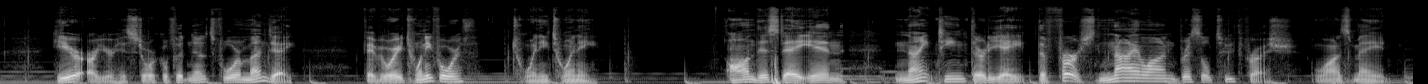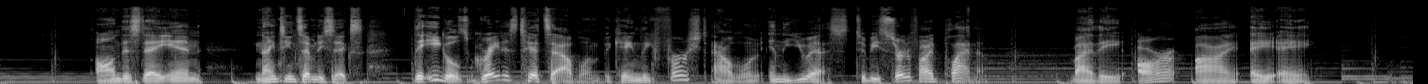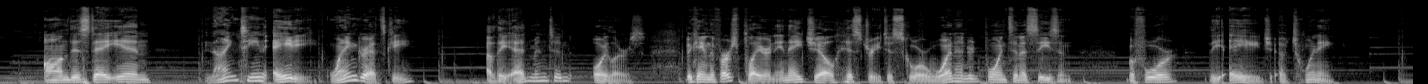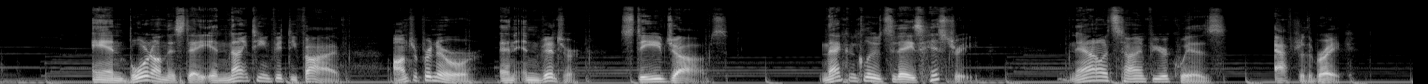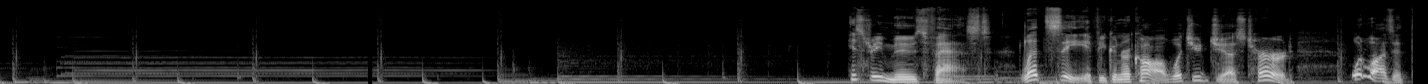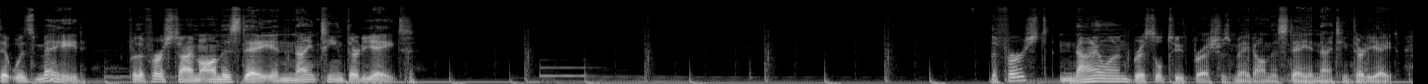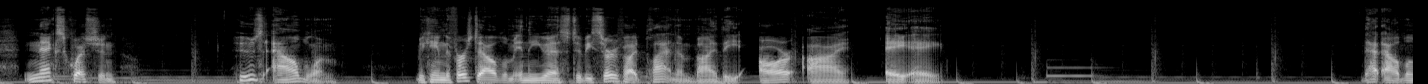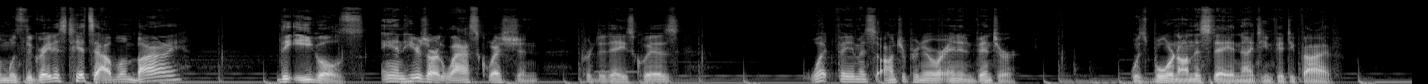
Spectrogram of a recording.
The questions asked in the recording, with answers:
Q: What was it that was made for the first time on this day in 1938?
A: The first nylon bristle toothbrush was made on this day in 1938.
